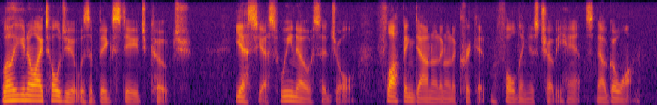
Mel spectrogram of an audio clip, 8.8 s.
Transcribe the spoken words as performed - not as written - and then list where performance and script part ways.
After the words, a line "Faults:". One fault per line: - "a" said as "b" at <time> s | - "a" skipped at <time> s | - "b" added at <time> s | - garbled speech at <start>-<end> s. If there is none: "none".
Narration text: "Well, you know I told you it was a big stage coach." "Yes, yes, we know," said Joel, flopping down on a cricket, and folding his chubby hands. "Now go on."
"Well, you know I told you it was a big stage coach." "Yes, yes, we know," said Joel, flopping down on on a cricket, and folding his chubby hands. "Now go on."
Faults:
- "on" added at 5.9 s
